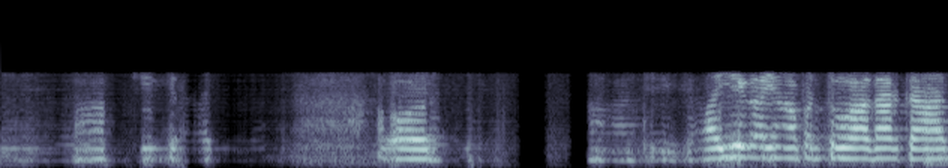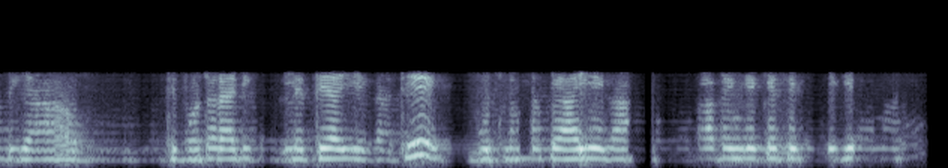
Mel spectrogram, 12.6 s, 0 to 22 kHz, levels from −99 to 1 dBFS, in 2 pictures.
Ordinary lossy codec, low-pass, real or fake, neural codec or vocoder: none; 3.6 kHz; fake; vocoder, 24 kHz, 100 mel bands, Vocos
